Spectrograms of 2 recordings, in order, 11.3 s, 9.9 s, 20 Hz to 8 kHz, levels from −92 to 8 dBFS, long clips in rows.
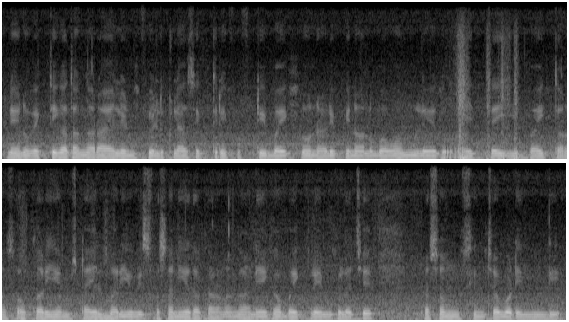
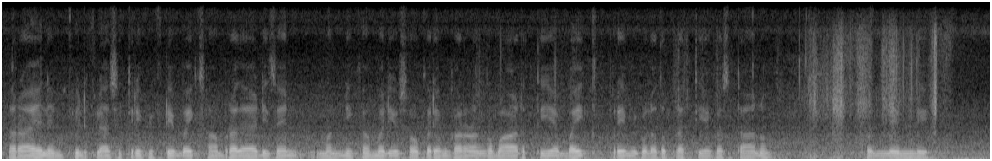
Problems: background sounds at intervals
